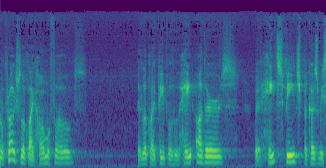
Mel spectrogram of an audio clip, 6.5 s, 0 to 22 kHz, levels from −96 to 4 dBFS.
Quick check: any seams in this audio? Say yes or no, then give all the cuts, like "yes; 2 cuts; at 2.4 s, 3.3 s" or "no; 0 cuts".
no; 0 cuts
